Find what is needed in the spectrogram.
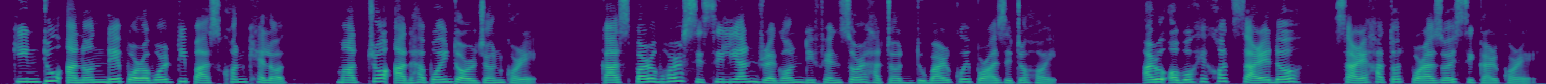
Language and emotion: Assamese, neutral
